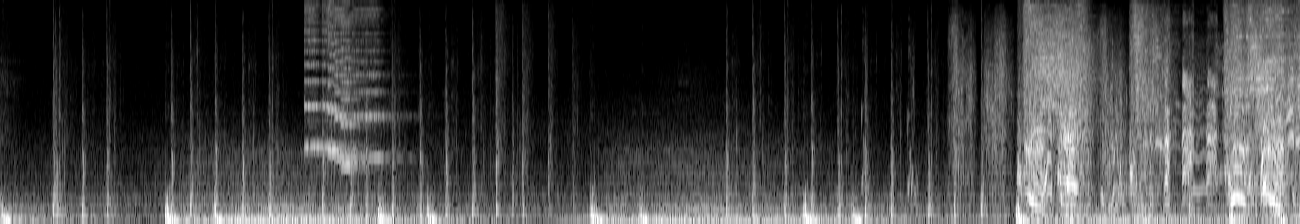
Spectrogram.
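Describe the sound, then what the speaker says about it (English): A slow, steady ambient heartbeat pulses through a creepy ship interior in the video game Trials of Mana, low throbbing thumps repeating for the whole stretch under a faint hum, with a brief chiming flourish early on and a louder noisy burst near the end. "there is a slight ambient heartbeat"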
